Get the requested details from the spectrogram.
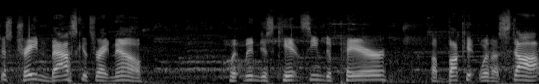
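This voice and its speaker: With noticeable background noise, a man speaks in a high pitch and a monotone, flat intonation, leaving long, frequent pauses. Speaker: play-by-play announcer. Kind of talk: live commentary. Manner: fast.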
